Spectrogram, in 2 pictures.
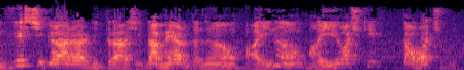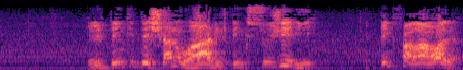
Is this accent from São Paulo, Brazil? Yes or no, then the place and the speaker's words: yes; Sorocaba, São Paulo, Brazil; lá de Sorocaba, minha terra, Sorocaba.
